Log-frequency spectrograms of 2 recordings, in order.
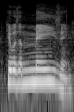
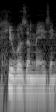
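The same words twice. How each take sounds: First: It is said with strong extra stress. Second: It is said in a flat monotone. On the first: The speaker calls it right. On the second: The speaker calls it wrong.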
